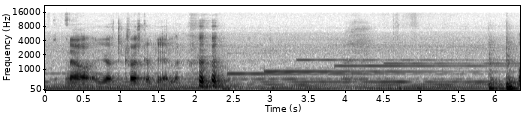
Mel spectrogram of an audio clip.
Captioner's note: chuckles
